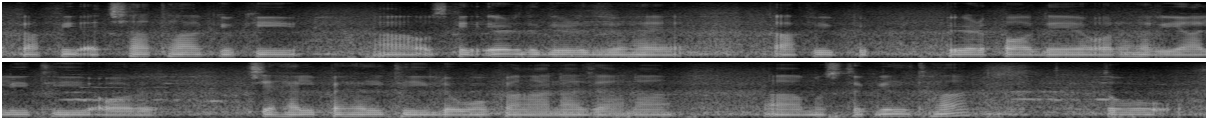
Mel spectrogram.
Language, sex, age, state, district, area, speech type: Urdu, male, 18-30, Uttar Pradesh, Mau, urban, spontaneous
